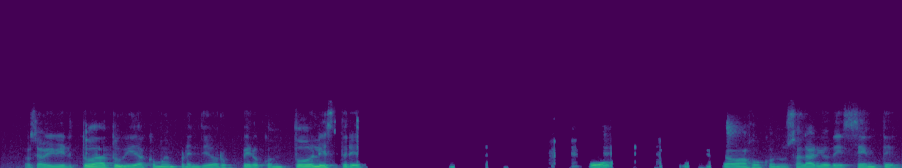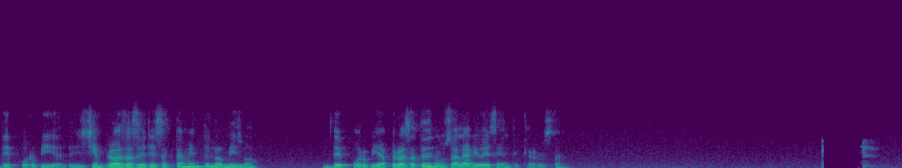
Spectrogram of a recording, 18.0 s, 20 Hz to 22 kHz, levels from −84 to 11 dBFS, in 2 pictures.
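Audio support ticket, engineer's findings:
Other side's voice leaking through at 3.35–3.6 s, 5.5–7.42 s, 17.21–17.28 s and 17.62–17.79 s. A second voice sits about 20 dB under the talker, and about 25 dB under near 17 s. Likely residual loudspeaker echo the canceller failed to remove. Distinct from crosstalk: it clusters around the canceller's activity.

Speech suppressed in double talk at 3.6–5.08 s and 5.87–7.27 s. The talker's level dips by roughly 40 dB, about one and a half seconds affected in the first span and about one second in the second, while the far side plays on the loudspeaker. Likely the canceller attenuating both sides during overlap. Unlike gating, the talker's own voice drops, not just the room tone.

Background gated by the echo canceller at 5.36–5.59 s, room sound down about 36 dB for roughly 150 ms, and at 17.28–17.62 s, down about 30 dB for roughly 300 ms. Suppressor clamps the mic during loudspeaker playback, then releases. 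The room tone drops out and recovers, which separates it from double-talk suppression. The call-path high-pass and the band ending at 8 kHz are expected.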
